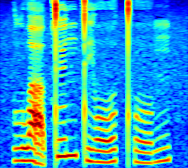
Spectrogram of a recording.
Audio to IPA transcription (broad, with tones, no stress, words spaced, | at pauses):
lwä̰˨˩t̪y˥n t̪jo˧˥ʊ̯t̪ʰʊ˧˥ŋ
